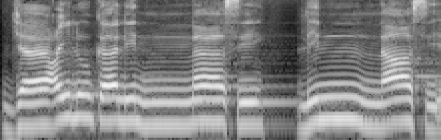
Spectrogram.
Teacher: লিন্নাসি এখানে নুন মুসাদ্দাদ, নুন মুসাদ্দাদের একালে পরিমাণ গুণনা হবে।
